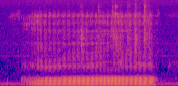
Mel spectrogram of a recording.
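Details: A small French Bulldog gives a big snore, a deep buzzing rasp that swells in and holds evenly for about two and a half seconds before cutting off sharply.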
